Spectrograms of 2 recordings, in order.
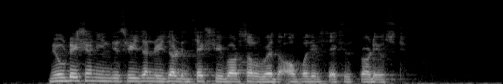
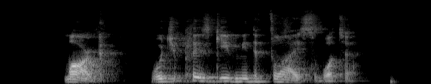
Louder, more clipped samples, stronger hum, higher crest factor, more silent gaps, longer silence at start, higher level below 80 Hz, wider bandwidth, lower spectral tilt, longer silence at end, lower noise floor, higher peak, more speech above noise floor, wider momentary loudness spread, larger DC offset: about the same, -26 LUFS vs -26 LUFS; neither; neither; second, 16 dB vs 24 dB; neither; second, 0.5 s vs 0.65 s; first, -56 dBFS vs -68 dBFS; first, 15 kHz vs 13.5 kHz; first, -8 dB/octave vs -6 dB/octave; second, 0.05 s vs 0.75 s; second, -51 dBFS vs under -90 dBFS; second, -10 dBFS vs -4 dBFS; second, 25 dB vs over 65 dB; second, 6 LU vs 16 LU; neither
